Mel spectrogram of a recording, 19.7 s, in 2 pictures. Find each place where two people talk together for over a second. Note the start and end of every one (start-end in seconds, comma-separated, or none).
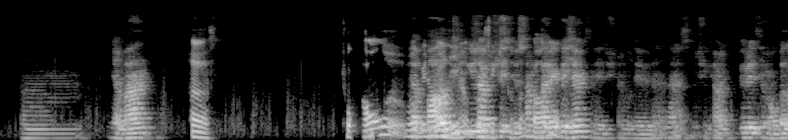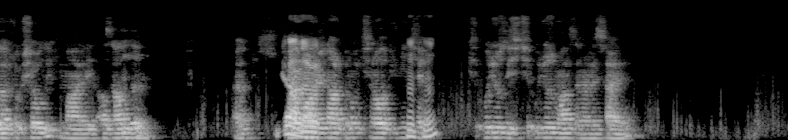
5.1-7.2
